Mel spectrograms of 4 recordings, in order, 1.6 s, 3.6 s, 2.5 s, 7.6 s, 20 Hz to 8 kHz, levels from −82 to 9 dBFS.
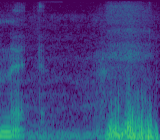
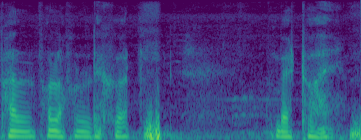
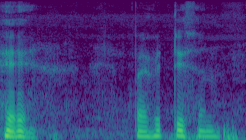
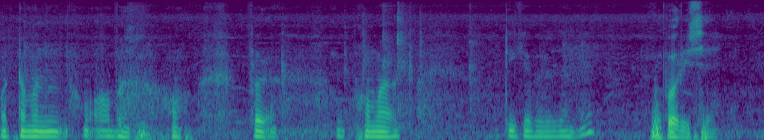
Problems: constant background noise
